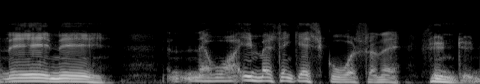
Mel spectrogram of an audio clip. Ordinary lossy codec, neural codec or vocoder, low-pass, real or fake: none; none; 7.2 kHz; real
